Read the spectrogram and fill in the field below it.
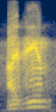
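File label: Speech Russian; DCS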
